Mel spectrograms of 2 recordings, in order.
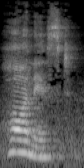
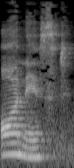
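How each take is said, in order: First: The word begins with an audible h sound. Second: The word begins with a vowel, no h sound. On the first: The speaker calls it wrong. "అంతేకాని హానెస్ట్, హవర్ అని చెప్పకూడదు" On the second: The speaker calls it right. "ఆనర్, ఆనెస్ట్, అవర్ అనాలి"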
